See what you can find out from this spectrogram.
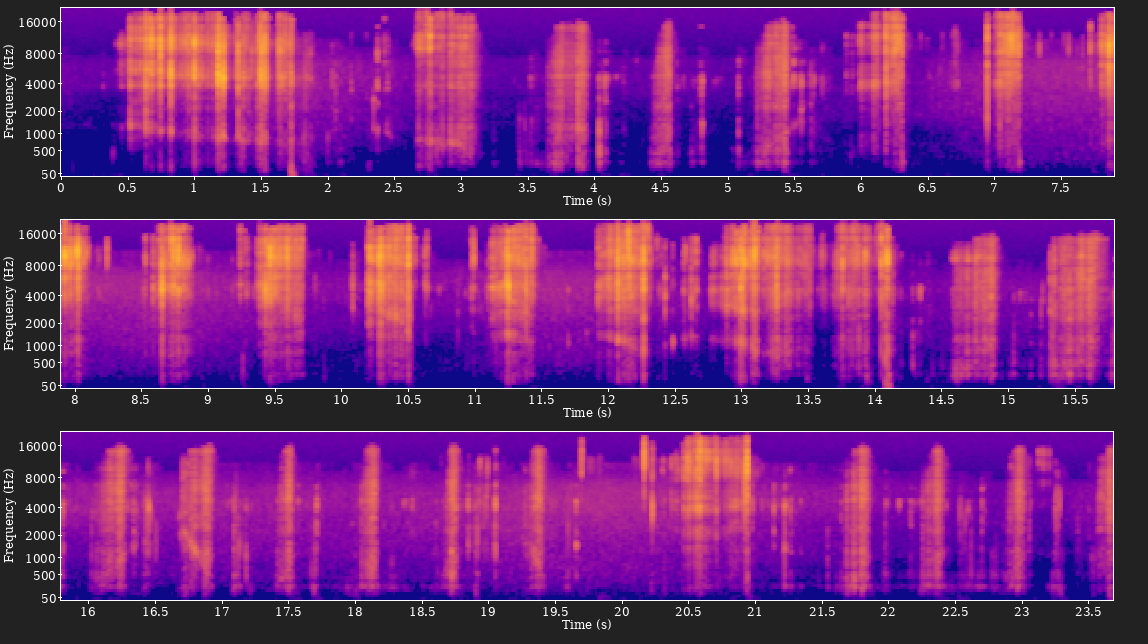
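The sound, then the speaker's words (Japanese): Loud crunching and chewing of raw cabbage, many crisp, irregular bites and chews in quick succession with brief pauses between them, no talking over them. “では開けて早速食べていきたいと思います。このお野菜はなんだ。”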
